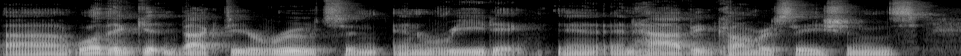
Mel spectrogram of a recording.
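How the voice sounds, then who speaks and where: A man with a very deep, mellow voice chats on a podcast. He rambles, restarting sentences and filling pauses as he goes. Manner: rambling, many fillers and restarts. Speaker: podcast co-host, hockey coach. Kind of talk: casual podcast chat.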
